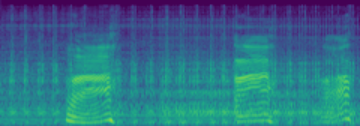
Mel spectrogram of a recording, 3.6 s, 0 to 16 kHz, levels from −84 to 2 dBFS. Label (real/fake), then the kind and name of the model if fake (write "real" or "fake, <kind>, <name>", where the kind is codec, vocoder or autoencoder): real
